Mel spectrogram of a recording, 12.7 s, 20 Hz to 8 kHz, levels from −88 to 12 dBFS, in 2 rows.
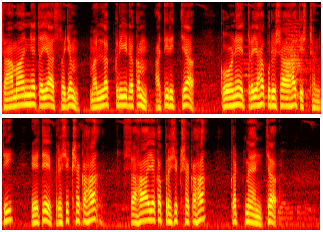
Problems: constant background noise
